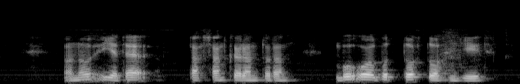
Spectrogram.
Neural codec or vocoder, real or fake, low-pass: none; real; 5.4 kHz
